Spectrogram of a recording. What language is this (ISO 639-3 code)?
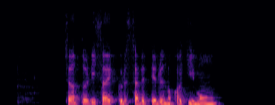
jpn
